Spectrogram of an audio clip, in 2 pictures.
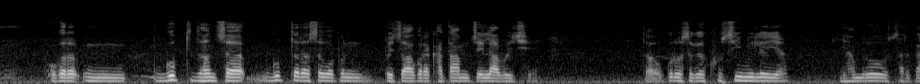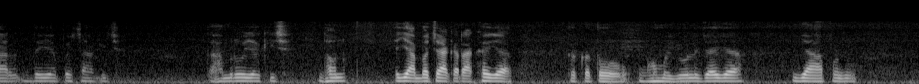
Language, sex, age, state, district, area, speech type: Maithili, male, 45-60, Bihar, Araria, rural, spontaneous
